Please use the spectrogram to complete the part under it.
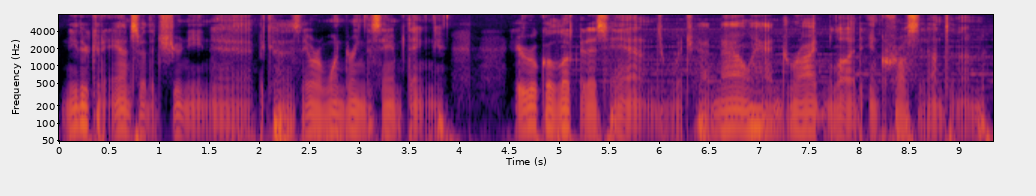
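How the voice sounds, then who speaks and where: A man's voice: a bass voice, sing-song, normal speed, vocal fry, mellow. A man narrating a dramatic fan fiction story as a scripted reading. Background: music.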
